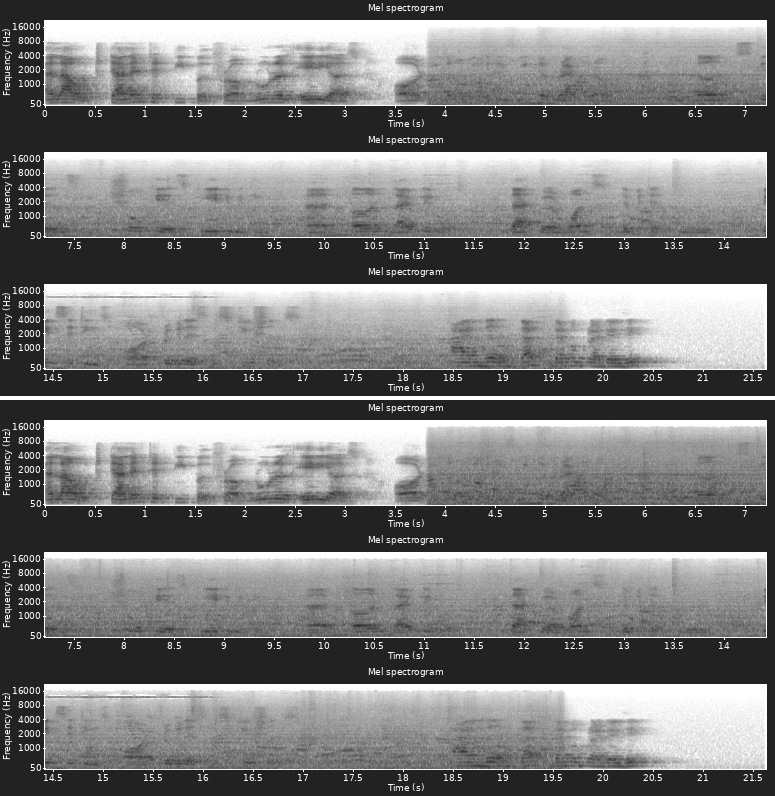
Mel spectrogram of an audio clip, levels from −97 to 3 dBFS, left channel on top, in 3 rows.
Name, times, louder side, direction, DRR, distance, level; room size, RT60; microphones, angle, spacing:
voice 1, 0.0-3.1 3.5-5.7 6.2-7.6 7.9-9.5 9.8-11.3 11.8-13.9 14.4-17.0, right 1 dB, ahead, 1 dB, 1.0 m, -30 dB
sound 1, 3.8-19.6, right 3 dB, 40° right, 0.5 m, -32 dB
voice 2, 18.5-20.3, equal, 80° left, -3 dB, 2.1 m, -28 dB
5.5 x 5.2 x 6.1 m, 0.71 s
head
